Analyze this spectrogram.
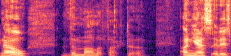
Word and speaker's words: Malefactor: that you can pick up right now the malafacter and yes it is pronounced malefactor not male factor malafacter means sinner and evil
